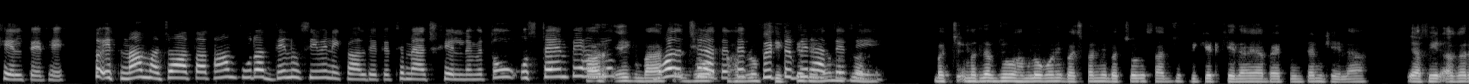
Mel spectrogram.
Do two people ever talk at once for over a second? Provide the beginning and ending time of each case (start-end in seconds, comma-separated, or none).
5.9-8.7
